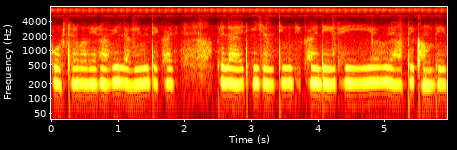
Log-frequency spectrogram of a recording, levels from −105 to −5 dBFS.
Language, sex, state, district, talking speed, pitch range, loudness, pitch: Hindi, female, Bihar, Jahanabad, 220 wpm, 205-215 Hz, -25 LUFS, 210 Hz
